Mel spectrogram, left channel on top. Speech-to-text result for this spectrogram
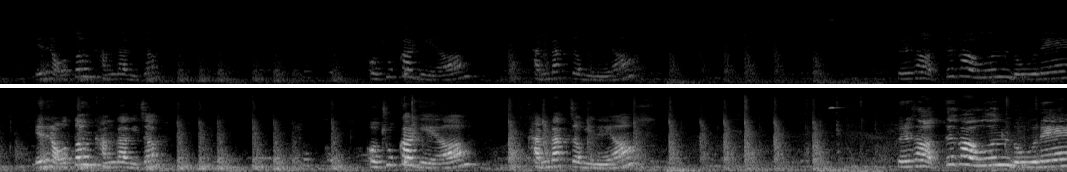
얘들 어떤 감각이죠? 촉각이에요. 감각적이네요. 그래서 뜨거운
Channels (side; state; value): left; quieter; 25.8 dB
